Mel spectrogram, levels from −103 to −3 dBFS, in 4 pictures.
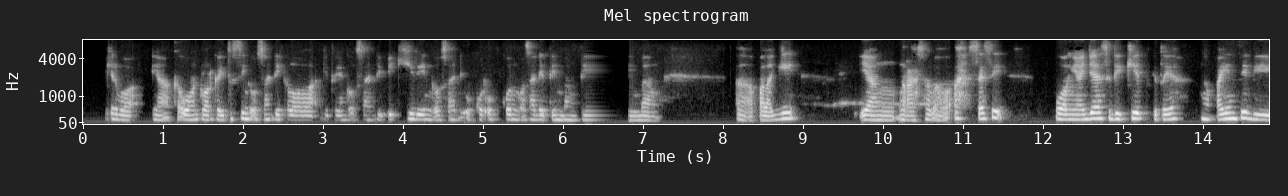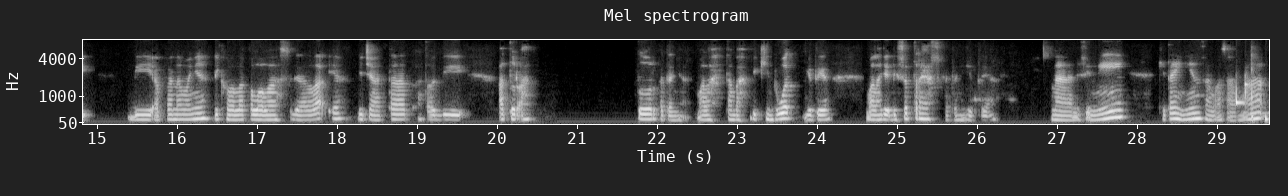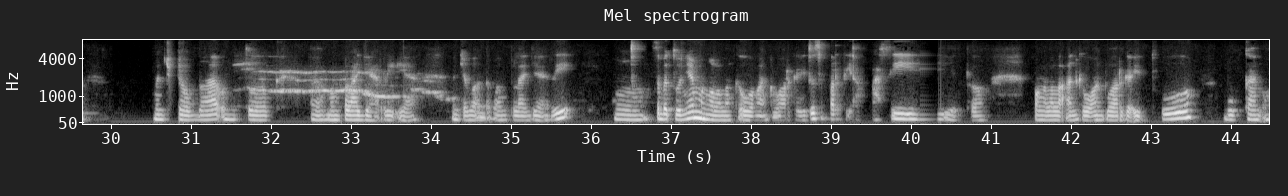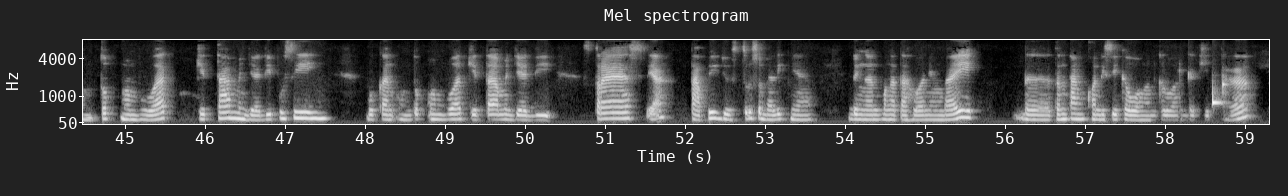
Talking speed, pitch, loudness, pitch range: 120 wpm, 175 Hz, -21 LUFS, 160-195 Hz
